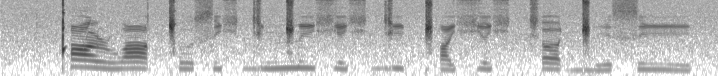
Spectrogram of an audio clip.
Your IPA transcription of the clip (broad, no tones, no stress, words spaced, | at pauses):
ǃɑɭ wɑ ǀusɪçɟiŋ͡ǁiç æçɟi ǁɑçʌç cʌ ɡ͡ǁisi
